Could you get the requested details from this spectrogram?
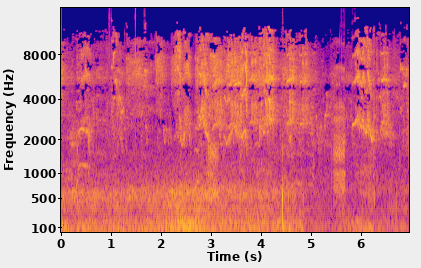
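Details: Baby macaw at brunch beside another animal: harsh, rasping squawks and squeals in uneven bursts, with scuffling noise and a sharp click midway.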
